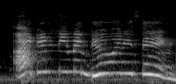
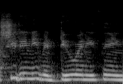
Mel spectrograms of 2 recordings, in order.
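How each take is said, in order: First: Mocking victim voice, very high; Nayeli. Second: Said in the usual way. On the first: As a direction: imitate a whiny innocent protest, pitched way up. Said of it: "she's always playing the victim".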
